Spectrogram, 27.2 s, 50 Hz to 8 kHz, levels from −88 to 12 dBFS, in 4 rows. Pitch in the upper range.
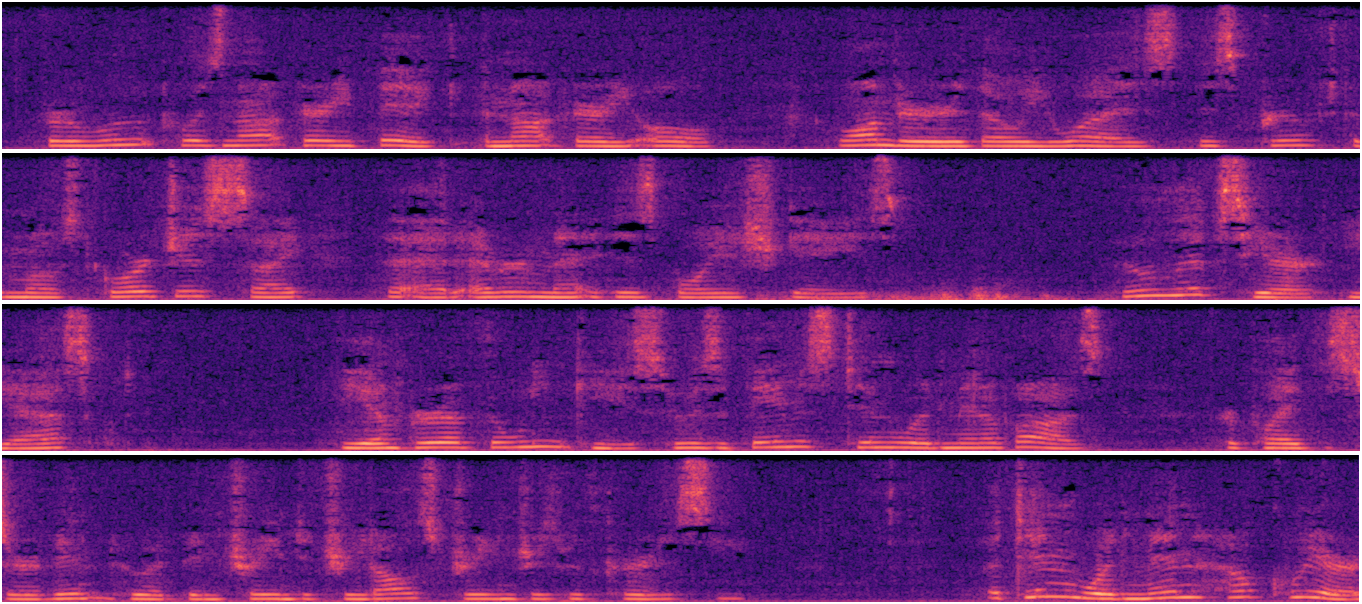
Yes: high, 245 Hz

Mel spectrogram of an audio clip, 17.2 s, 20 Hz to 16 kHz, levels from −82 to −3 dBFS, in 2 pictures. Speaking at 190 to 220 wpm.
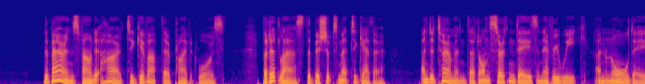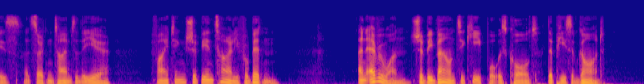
Yes: average, 200 wpm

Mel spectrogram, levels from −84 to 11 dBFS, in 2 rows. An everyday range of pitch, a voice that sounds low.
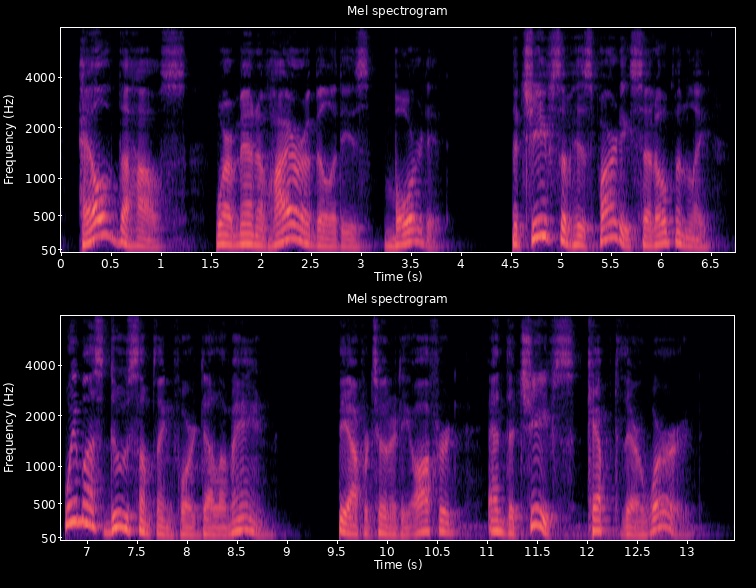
No: wide, 8.4 semitones; low, 120 Hz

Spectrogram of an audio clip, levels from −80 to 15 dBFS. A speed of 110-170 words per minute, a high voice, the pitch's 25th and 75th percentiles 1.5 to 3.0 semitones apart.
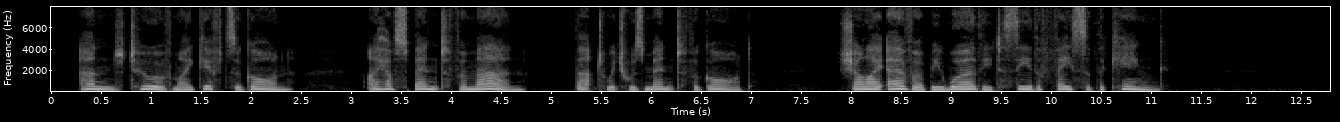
Yes: average, 140 wpm; high, 215 Hz; narrow, 2.5 semitones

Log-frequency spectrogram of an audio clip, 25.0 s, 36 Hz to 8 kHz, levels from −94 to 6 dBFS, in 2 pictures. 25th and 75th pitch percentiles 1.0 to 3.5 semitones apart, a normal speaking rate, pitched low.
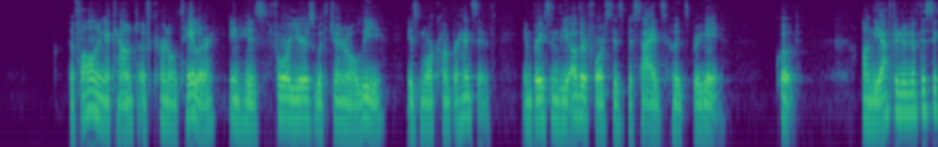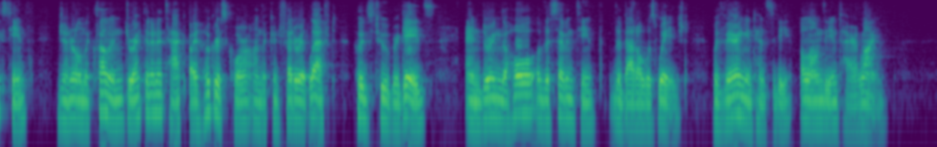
Yes: average, 2.8 semitones; average, 150 wpm; low, 100 Hz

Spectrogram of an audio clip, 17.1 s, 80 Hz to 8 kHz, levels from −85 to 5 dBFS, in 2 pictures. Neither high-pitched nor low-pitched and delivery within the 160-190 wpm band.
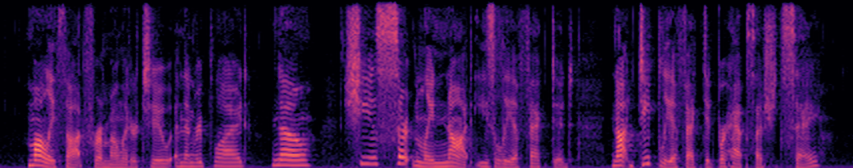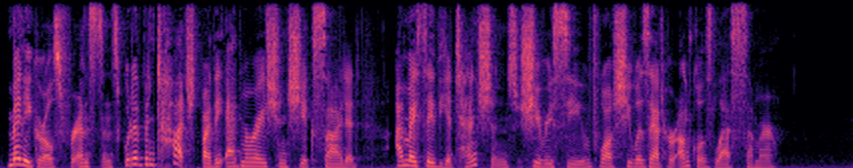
Yes: medium, 170 Hz; average, 185 wpm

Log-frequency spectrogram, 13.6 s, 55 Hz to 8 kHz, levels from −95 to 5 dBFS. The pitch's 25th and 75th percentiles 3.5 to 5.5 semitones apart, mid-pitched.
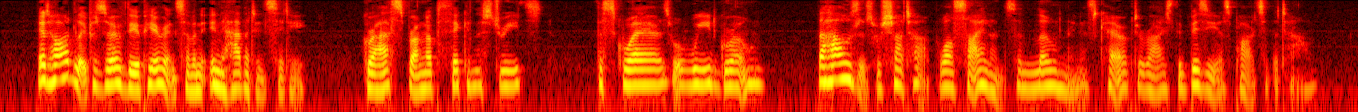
No: average, 3.0 semitones; medium, 170 Hz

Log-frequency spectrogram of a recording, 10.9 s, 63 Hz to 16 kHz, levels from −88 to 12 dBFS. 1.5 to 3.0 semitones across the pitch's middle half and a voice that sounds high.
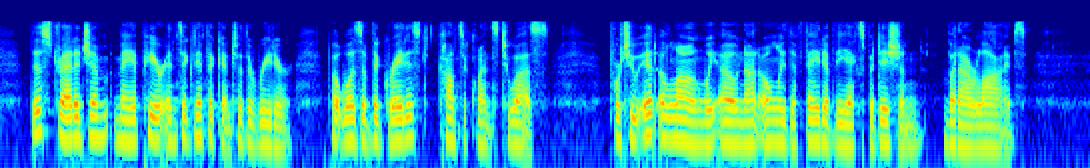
No: average, 2.7 semitones; medium, 150 Hz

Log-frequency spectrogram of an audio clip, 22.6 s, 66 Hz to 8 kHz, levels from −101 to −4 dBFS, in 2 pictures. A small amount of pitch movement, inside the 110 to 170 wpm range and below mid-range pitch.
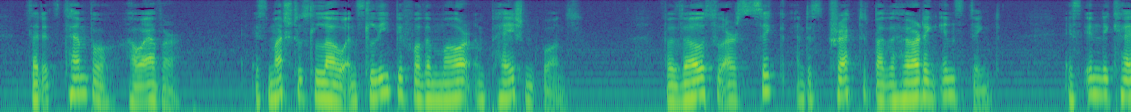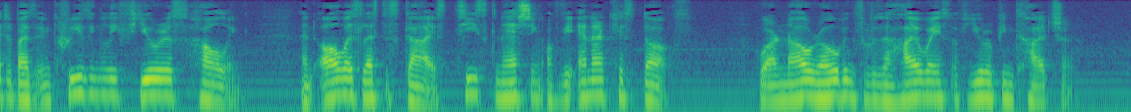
No: average, 3.0 semitones; average, 140 wpm; low, 120 Hz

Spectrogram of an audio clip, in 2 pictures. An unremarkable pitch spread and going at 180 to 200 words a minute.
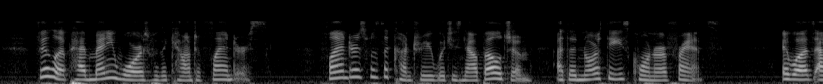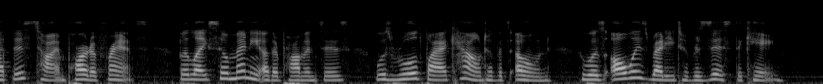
Yes: average, 3.7 semitones; average, 195 wpm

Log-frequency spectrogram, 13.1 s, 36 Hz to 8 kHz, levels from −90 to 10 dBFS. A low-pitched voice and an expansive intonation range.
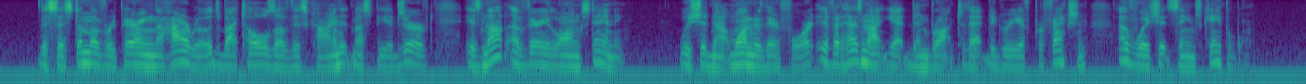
No: low, 120 Hz; average, 3.4 semitones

